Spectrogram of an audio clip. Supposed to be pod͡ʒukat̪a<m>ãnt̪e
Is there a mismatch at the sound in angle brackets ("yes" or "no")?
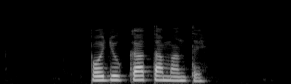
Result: no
